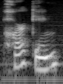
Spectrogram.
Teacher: the lips are in the r position and that the front part of the tongue has pulled back as the middle part of the tongue has fattened up and raised · the a as in Father followed by the r consonant sound the r consonant sound has a way of taking over this vowel and you can see the lips are in the r position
